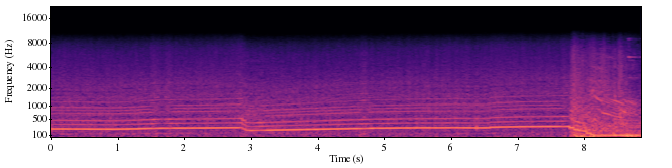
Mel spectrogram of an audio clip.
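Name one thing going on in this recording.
A car engine hums steadily and shifts gears as the car drives.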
